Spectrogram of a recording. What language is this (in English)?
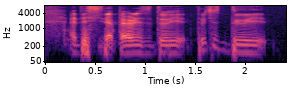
English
